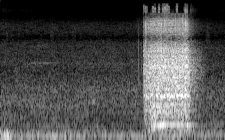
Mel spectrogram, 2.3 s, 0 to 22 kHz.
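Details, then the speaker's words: 2004 Arctic Cat 400 4x4 after 4x4 actuator repair (bad switch and PCB relay replaced), key on, switching 2WD/4WD: short high whirr of the actuator motor, about half a second, operating normally. "But I can turn the switch on, you can hear it whine like it should."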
